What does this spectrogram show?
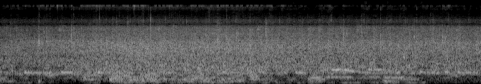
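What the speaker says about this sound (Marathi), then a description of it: "पाऊस आला बाई" Steady, dense rain falls continuously with an even hiss, fairly loud and close, with no pauses or breaks.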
